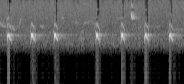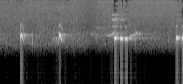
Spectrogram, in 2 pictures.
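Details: Red-fronted tinkerbird calling near Port Alfred, Eastern Cape, South Africa: steady series of short, hollow, mid-pitched tink notes, about two per second, with faint higher chirps from other birds.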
